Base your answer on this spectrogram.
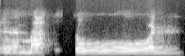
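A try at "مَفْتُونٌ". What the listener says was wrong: Nah, tangan jangan tebal ya. Maftu ada hamsnya tetap. Jadi tak berharakat kepada hams. Cuman tingkatan hamsnya atau kadar hamsnya tidak seperti ketika ketika suku. Sama sih, sama cuman cara kadar kejelasan. Tetap ada hamsnya.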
